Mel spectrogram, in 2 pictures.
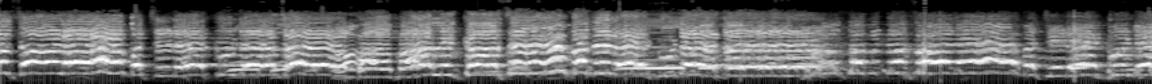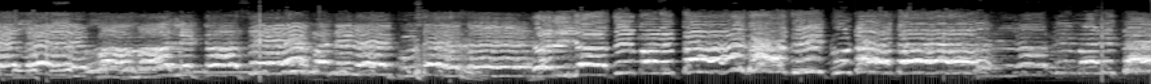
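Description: Voices chanting a noha, a Shia lament, in chorus, with a sustained melodic line that bends and holds.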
